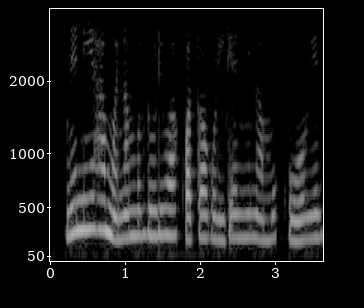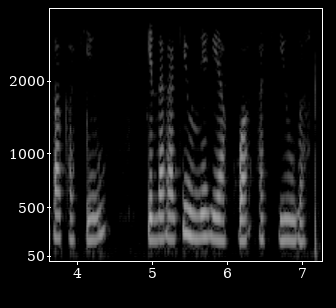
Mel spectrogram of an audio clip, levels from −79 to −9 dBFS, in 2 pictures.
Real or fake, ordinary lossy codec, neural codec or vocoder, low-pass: real; none; none; 3.6 kHz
